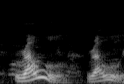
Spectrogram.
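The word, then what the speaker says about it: Raoul: How do you spell that? R-A-O-U-L. Raul.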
